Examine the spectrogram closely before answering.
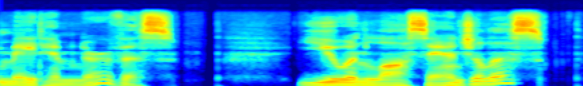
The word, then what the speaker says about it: Los Angeles: You in Los Angeles? He said it with a hard G.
